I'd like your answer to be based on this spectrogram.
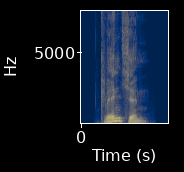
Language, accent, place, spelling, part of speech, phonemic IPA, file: German, Germany, Berlin, Quäntchen, noun, /ˈkvɛntçən/, De-Quäntchen.ogg
- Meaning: a small amount, scrap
